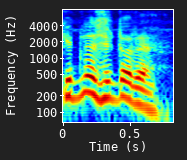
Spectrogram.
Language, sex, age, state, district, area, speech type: Urdu, male, 30-45, Uttar Pradesh, Saharanpur, urban, spontaneous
